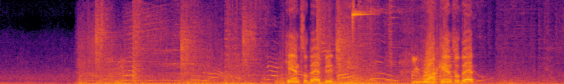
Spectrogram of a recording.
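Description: Magic spells crackle and burst in a game fight.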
